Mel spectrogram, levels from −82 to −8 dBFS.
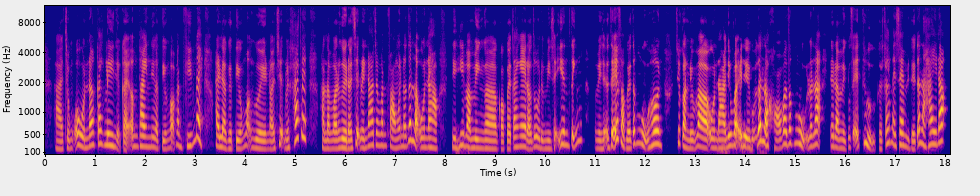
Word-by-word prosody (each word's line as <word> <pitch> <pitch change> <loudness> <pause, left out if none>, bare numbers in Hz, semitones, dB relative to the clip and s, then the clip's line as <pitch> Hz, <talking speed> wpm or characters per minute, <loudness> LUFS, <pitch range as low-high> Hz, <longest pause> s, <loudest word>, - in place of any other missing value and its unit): à, 180 -3 -4
chống 185 +2 -9
ồn 235 -6 +1
á, 250 +3 +4
cách 290 -1 -1
ly 260 -2 +1
những - - -8
cái - - 0
âm 235 - -4
thanh 230 -2 +2
như 220 -1 -7
là 195 - -2
tiếng 180 0 -8
gõ - - -1
bàn 260 -4 -7
phím 245 - -7
này, 420 -4 +5 0.3
hay 230 -2 +2
là 205 -3 +2
cái 185 0 -6
tiếng 185 +4 -4
mọi 245 - -4
người 185 -3 -1
nói 175 0 -4
chuyện 185 - -4
với 190 +1 -6
khách 385 - +2
ấy, 445 - +2 0.3
hoặc 195 - -4
là 185 0 -1
mọi 185 +1 0
người 200 -1 +3
nói 185 0 0
chuyện - - -1
với 200 -1 -2
nhau 250 +5 0
trong 265 -1 -4
văn 255 -1 -5
phòng 205 -5 -1
ấy 215 - -5
nó 230 0 -3
rất 380 - +3
là 400 - +4
ồn 215 0 -5
ào. 210 -2 +2 0.3
Thì 210 - -4
khi 260 +2 -3
mà 220 -3 +3
mình, 195 -1 -3
à, 180 -1 +2
có 170 - -3
cái 175 +1 -2
tai 220 +4 -2
nghe 230 0 +3
đó 170 0 0
rồi 225 -1 -2
thì 185 - -7
mình 180 0 -8
sẽ - - -5
yên 275 -1 -2
tĩnh, 340 +8 -3 0.3
mình 185 -1 -6
sẽ - - -3
dễ 275 - +6
vào 275 - +3
cái 190 -2 0
giấc 285 - -1
ngủ 270 -11 -4
hơn, 285 +5 +5 0.3
chứ 310 - -8
còn 230 -6 +3
nếu 185 - -3
mà 225 -1 +7
ồn 200 +1 +1
ào 190 -1 +3
như 240 +2 0
vậy 250 - +5
thì 220 -4 +3
cũng 195 +1 -8
rất 340 +2 +8
là 260 -5 +7
khó 190 -6 -3
vào 285 - +4
giấc 305 +1 -4
ngủ 295 -3 -2
luôn 230 +3 -4
á. 285 0 +5 0.2
Nên 235 -1 -5
là 205 - +4
mình 190 -2 -6
cũng 215 - -12
sẽ - - -2
thử 330 +2 -2
cái 180 - -9
cách 290 +4 -3
này 270 -4 -3
xem 260 0 +1
mình 205 - -11
thấy 170 - -3
rất 300 - 0
là 280 - 0
hay 275 +3 0
đó. 345 +3 +8
220 Hz, 340 wpm, -24 LUFS, 190-265 Hz, 0.3 s, rất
